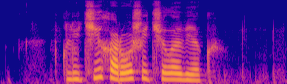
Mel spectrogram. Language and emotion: Russian, neutral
